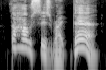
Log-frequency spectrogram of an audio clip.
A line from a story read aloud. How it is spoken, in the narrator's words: Scrooge exclaimed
